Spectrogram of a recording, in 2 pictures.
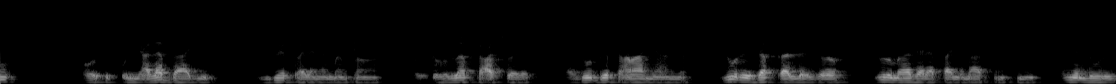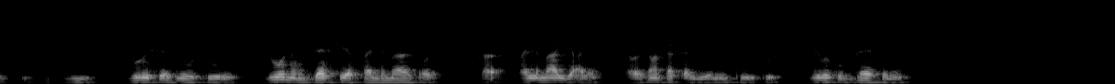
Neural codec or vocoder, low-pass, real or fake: none; 3.6 kHz; real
